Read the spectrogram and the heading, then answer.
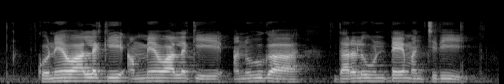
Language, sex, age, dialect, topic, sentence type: Telugu, male, 18-24, Utterandhra, agriculture, statement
